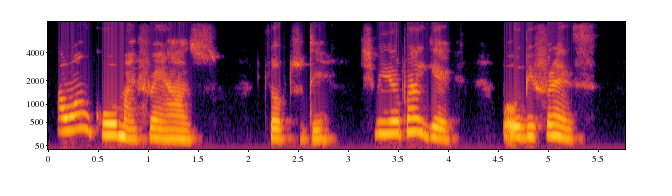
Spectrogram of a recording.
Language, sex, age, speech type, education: Nigerian Pidgin, female, 15-29, spontaneous, tertiary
